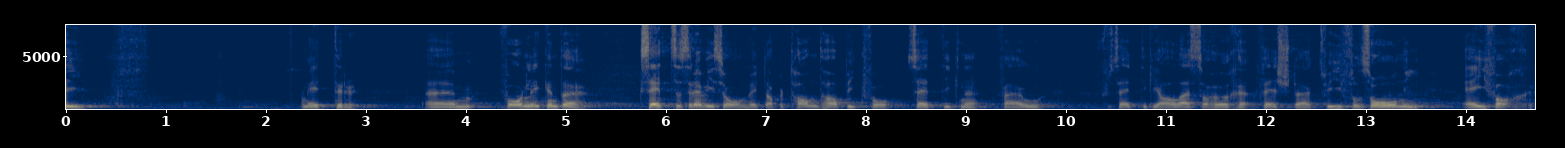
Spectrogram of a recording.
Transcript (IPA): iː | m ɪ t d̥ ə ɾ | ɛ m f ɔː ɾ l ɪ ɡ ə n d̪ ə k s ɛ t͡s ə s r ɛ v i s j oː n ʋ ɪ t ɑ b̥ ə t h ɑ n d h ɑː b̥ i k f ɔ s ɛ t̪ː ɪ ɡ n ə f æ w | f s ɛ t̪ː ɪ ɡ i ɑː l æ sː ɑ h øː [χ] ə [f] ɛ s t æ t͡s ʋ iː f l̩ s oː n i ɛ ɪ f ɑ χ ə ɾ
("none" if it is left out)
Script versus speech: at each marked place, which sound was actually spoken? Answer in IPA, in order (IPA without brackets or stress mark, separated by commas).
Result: χ, f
